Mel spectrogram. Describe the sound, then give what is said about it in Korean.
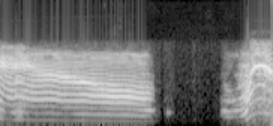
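A person imitates a wild, stray cat wary of people: a long, steady, tense droning growl held for about a second, a brief pause, then a sharp rising hiss-like yowl, loud. “사람을 경계하는 고양이 들어볼게요.”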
